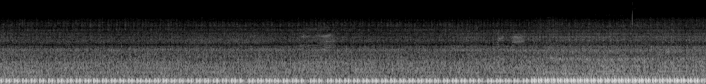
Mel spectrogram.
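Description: An adventure motorcycle engine idles and runs near at a steady low throb in Baler, the mechanical drone continuous throughout and getting slightly louder and fuller toward the end.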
